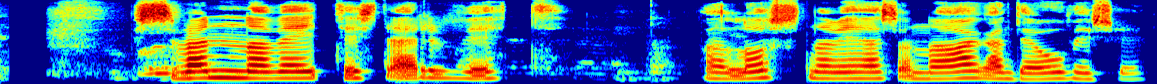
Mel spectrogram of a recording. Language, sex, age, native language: Icelandic, female, 15, Icelandic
